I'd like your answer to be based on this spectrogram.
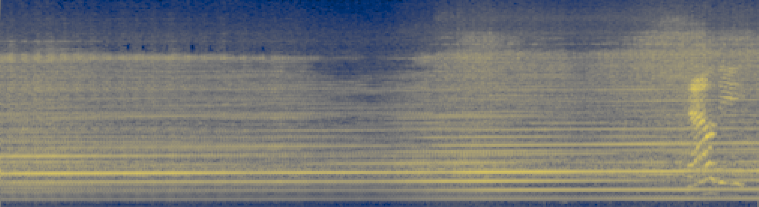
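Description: A generator demonstration rig runs in regenerative acceleration mode, giving off a steady, loud tonal whine with several strong layered harmonics that holds throughout and swells slightly partway through.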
